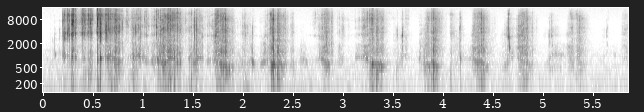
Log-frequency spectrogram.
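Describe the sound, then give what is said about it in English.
Teeth crunching through fried prosciutto tortellini make many loud, crisp, brittle crunches in an irregular chewing rhythm, heard alone without talk. “Munching is eating with this loud chewing sound. What you hear is my teeth crushing the tortellini, and this is called crunching.”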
